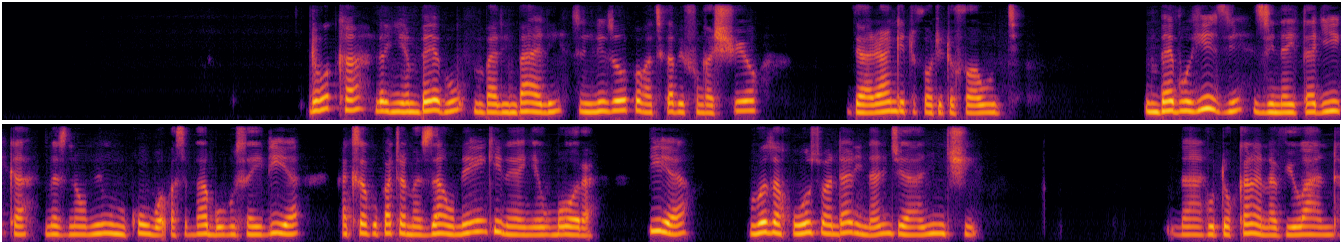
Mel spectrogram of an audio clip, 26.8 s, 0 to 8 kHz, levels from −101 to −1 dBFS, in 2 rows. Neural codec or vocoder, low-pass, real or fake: codec, 16 kHz, 0.8 kbps, ZipCodec; 7.2 kHz; fake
